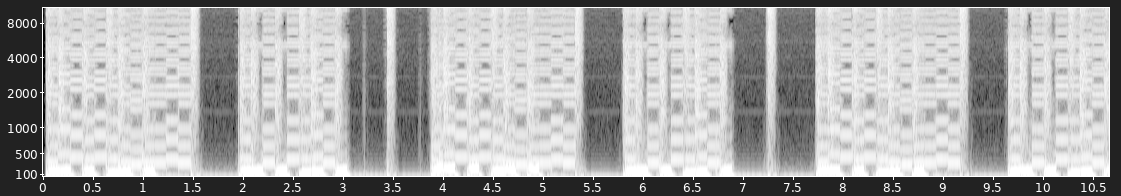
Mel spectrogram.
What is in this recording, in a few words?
Nes Tone; Dragonball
